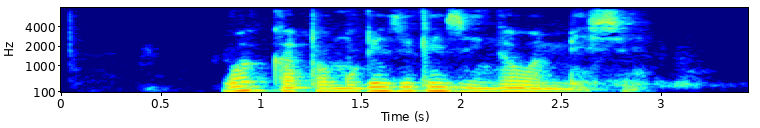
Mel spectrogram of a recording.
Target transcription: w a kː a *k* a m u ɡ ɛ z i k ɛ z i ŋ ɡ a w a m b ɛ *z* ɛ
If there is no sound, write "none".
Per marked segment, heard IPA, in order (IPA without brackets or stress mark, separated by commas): p, s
